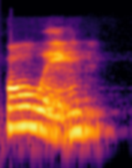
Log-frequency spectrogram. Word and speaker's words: Folling: And Folling rhymes with bowling.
